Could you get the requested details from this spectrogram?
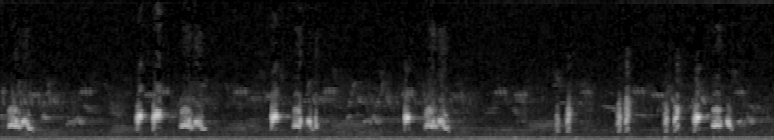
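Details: Red-vented bulbul in India after the monsoon giving mate calls: short bright chirps and quick two-note phrases, loosely repeated in clusters every second or so, over a low steady background hum.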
